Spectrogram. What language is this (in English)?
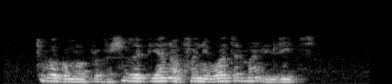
Spanish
